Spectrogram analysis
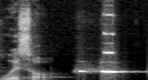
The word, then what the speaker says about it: whistle: We also see the silent T when you have the spelling pattern S-T-L-E.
